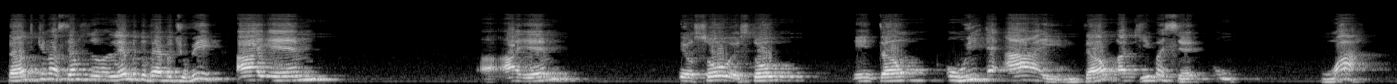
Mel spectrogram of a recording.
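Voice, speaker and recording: A man teaching a spoken English lesson, who repeats phrases slowly and draws out each word. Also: high voice, low-quality recording.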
